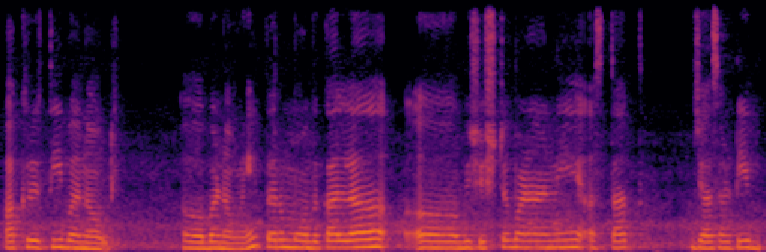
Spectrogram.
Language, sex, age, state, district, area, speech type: Marathi, female, 18-30, Maharashtra, Pune, urban, spontaneous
